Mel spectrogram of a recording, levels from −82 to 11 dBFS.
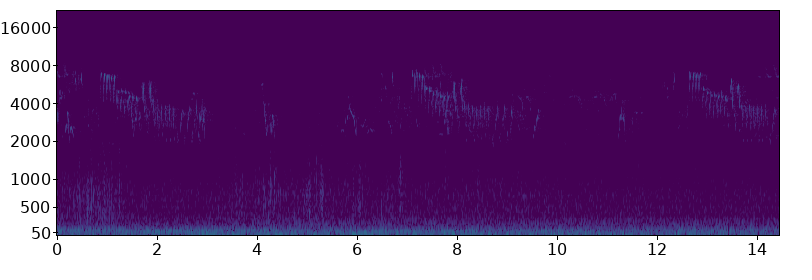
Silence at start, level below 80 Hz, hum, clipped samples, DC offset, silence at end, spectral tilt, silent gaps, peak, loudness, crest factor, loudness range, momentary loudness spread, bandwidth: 0 s; -60 dBFS; none; under 0.1%; under 0.1%; 0 s; -3 dB/octave; none; -40 dBFS; -58 LUFS; 16 dB; 5 LU; 9 LU; 16 kHz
